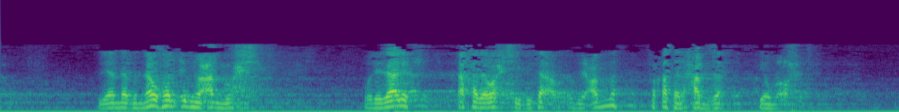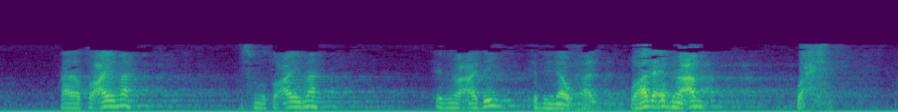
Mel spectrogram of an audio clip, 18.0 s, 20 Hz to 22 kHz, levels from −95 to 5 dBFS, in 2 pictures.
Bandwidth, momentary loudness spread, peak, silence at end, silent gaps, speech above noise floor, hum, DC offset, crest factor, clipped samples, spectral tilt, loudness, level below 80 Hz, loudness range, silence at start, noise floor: 5.4 kHz; 20 LU; 0 dBFS; 0.6 s; none; 32 dB; none; 3%; 20 dB; under 0.1%; -9 dB/octave; -21 LUFS; -50 dBFS; 7 LU; 0 s; -52 dBFS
